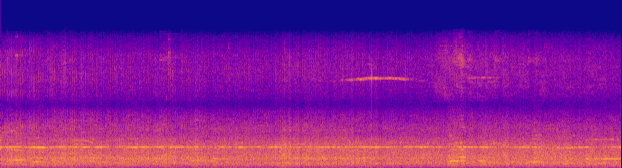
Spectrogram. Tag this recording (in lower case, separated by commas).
reversing beeps, vehicle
